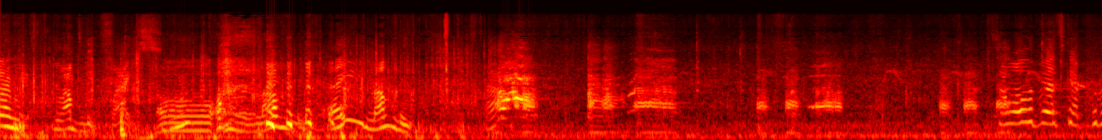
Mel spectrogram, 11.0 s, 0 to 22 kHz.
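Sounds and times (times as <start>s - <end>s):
geese honking: 4.9s - 11.0s.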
